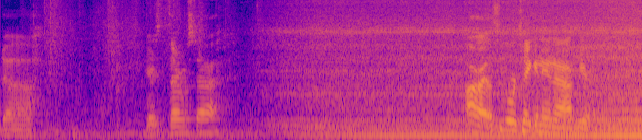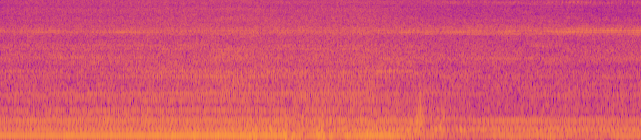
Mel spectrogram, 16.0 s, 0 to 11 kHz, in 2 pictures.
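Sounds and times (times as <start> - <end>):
air conditioner unit humming: 0.0 - 16.0.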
